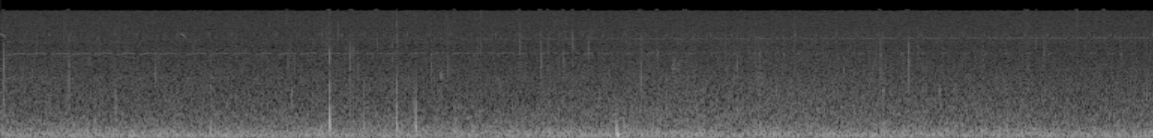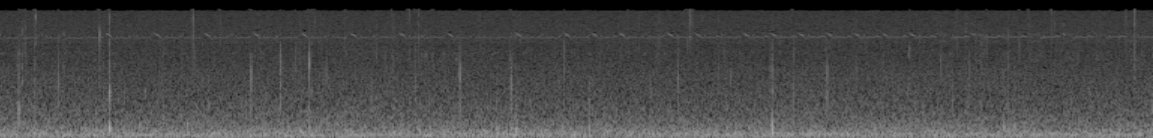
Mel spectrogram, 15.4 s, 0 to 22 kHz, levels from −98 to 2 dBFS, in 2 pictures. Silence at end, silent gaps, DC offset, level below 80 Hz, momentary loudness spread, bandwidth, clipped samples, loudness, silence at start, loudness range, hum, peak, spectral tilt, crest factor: 0 s; none; 0.1%; -50 dBFS; 3 LU; 17 kHz; under 0.1%; -42 LUFS; 0 s; 1 LU; none; -16 dBFS; -5 dB/octave; 26 dB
